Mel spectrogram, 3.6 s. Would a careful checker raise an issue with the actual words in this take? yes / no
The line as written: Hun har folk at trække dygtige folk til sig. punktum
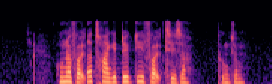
no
